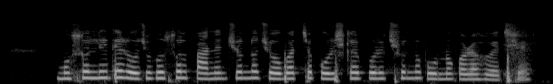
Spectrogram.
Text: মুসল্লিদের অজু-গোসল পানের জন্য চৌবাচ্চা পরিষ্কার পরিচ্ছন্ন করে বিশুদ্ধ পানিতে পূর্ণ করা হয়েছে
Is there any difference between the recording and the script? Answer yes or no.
yes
